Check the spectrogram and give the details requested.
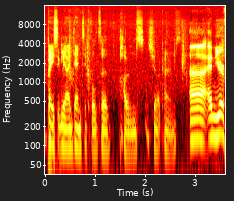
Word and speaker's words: Holmes: silent yeah so it's it's a weird English English name with a bizarre silent L but yeah so that's why it's just shirock Humes because it's basically identical to Holmes sherock Holmes uh and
